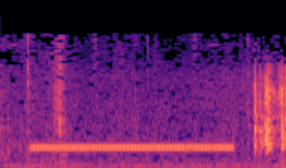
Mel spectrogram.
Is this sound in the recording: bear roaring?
no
